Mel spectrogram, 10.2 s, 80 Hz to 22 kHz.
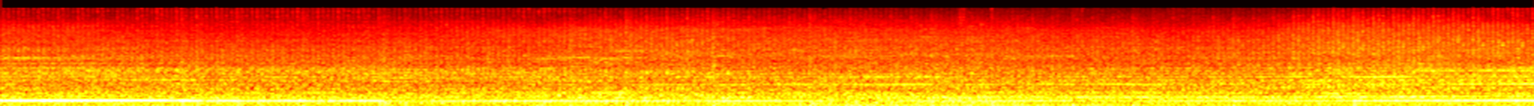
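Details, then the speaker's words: Allis-Chalmers FP-40 forklift engine, first run after complete fuel system overhaul, unrun four or five months, oil shot into cylinders: rough uneven idle with small irregular backfires and pops; owner suspects ignition (points, condenser, spark plugs), not yet checked. "so it's kind of making little backfires little pops and uh once we go through the uh the engine's electrical system maybe we'll sort out points condenser stuff like that"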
